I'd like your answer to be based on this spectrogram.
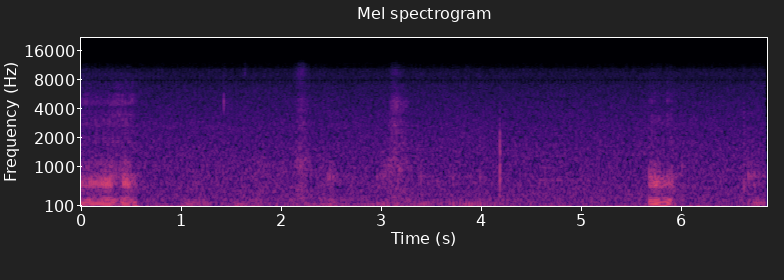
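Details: French Bulldog snoring with eyes open: rough, low snorting breaths, loudest at the start and again near the end, with quieter noisy breathing between.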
